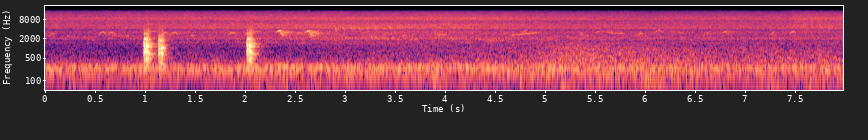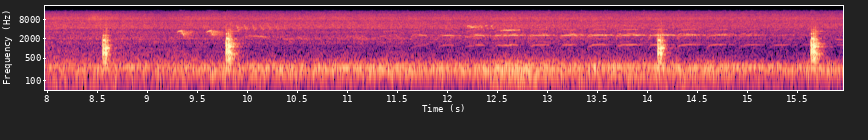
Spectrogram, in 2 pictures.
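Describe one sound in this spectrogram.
Metal valve wheels click sharply as they turn.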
